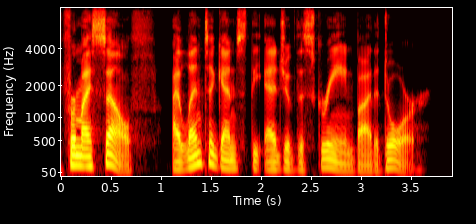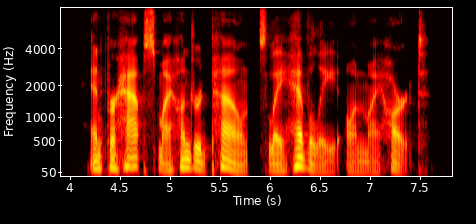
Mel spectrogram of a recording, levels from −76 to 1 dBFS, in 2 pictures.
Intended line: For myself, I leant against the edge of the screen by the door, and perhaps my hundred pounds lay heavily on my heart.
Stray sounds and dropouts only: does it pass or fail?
fail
